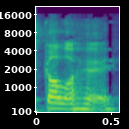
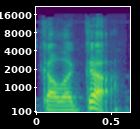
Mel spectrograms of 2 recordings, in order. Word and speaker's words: Gallaher: It is G-A-L-L-A-H-E-R. Most people think there should be a second G, so it's Gallagher. But, it's not.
